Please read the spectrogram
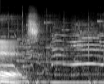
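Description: A boxing ring announcer holds the last syllable of the winner's name in a long, drawn-out call. It falls steadily in pitch and ends in a short hiss about half a second in. Arena music follows, a steady held tone over a low hum.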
